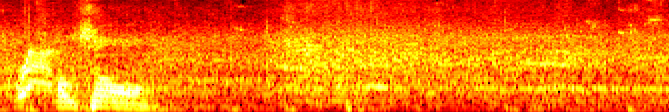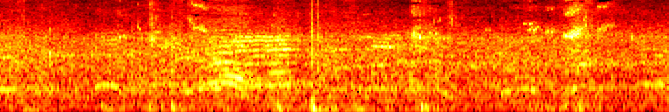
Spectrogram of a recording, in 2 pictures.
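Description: A ball bounces on a wooden court.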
